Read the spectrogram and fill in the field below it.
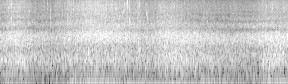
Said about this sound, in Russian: Все пространство вокруг вас наполняется шумом прибоя, шумом морской волны.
